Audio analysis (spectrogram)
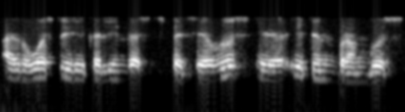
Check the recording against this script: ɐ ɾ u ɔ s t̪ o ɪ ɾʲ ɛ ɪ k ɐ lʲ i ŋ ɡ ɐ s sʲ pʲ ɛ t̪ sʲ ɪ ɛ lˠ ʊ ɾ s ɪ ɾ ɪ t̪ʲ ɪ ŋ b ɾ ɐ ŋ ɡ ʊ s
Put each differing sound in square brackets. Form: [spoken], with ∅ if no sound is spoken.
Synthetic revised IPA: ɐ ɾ u ɔ s t̪ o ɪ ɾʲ ɛ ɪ k ɐ lʲ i ŋ ɡ ɐ s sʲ pʲ ɛ t̪ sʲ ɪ ɛ lˠ ʊ [∅] s ɪ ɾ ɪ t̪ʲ ɪ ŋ b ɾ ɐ ŋ ɡ ʊ s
